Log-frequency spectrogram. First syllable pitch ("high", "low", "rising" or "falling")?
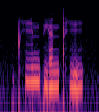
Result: high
